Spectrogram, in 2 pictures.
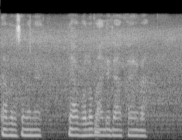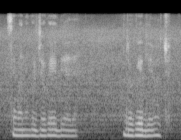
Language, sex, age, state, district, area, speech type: Odia, male, 45-60, Odisha, Koraput, urban, spontaneous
